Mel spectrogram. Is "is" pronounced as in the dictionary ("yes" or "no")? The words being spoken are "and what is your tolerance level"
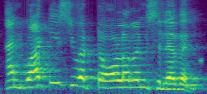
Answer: no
